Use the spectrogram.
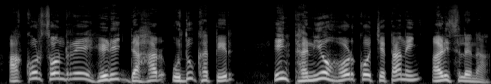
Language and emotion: Santali, angry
